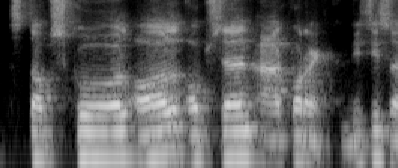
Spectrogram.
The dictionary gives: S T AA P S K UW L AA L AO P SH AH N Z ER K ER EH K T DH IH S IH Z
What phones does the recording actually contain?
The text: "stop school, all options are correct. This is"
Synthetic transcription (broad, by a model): S T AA P S K UW L AA L AO P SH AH N AA K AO EH K T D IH S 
